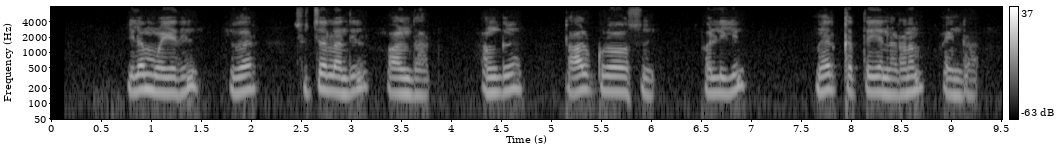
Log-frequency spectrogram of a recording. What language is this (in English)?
Tamil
